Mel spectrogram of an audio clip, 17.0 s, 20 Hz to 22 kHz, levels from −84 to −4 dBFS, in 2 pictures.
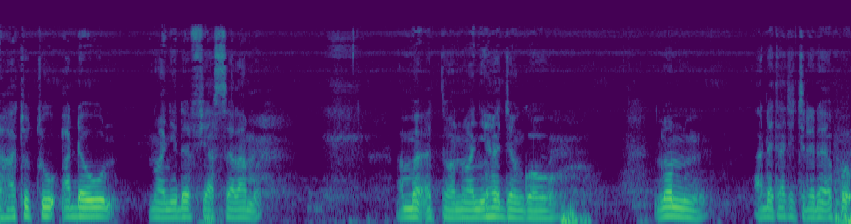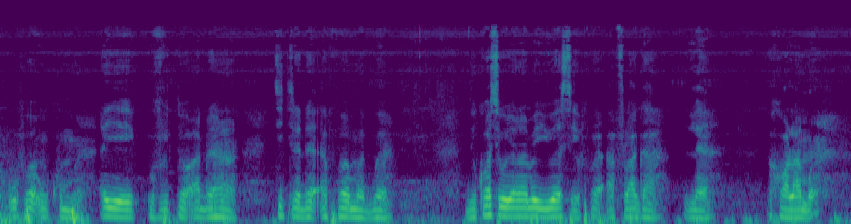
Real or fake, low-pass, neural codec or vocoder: real; 14.4 kHz; none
